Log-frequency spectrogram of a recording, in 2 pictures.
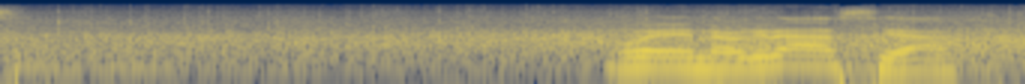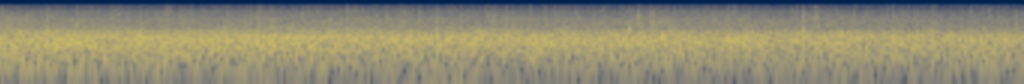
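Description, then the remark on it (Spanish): A crowd at a prayer gathering claps steadily in a dense, continuous wash of applause for people who came from Paraná, while a man's voice speaks briefly over it. “Levántense y vamos a darle un aplauso a ustedes.”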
